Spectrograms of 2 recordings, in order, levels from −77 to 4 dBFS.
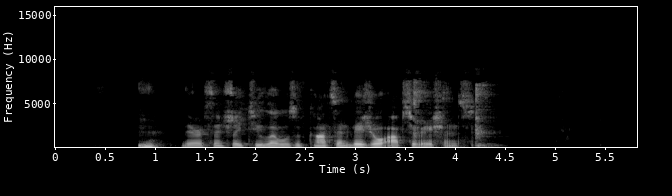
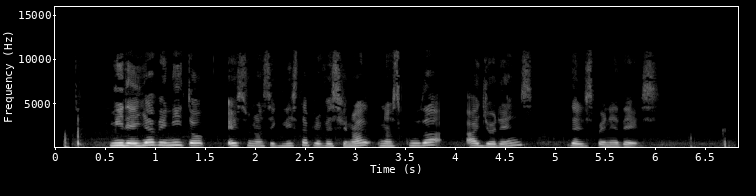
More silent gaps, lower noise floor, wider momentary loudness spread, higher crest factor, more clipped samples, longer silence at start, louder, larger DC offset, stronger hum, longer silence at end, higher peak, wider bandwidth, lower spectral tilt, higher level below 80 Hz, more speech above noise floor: neither; first, -83 dBFS vs -57 dBFS; about the same, 13 LU vs 15 LU; about the same, 24 dB vs 20 dB; neither; first, 0.85 s vs 0.1 s; second, -30 LUFS vs -24 LUFS; neither; neither; first, 1.5 s vs 0.85 s; second, -8 dBFS vs -4 dBFS; second, 9 kHz vs 11 kHz; about the same, -5 dB/octave vs -5 dB/octave; about the same, -66 dBFS vs -66 dBFS; first, 54 dB vs 34 dB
